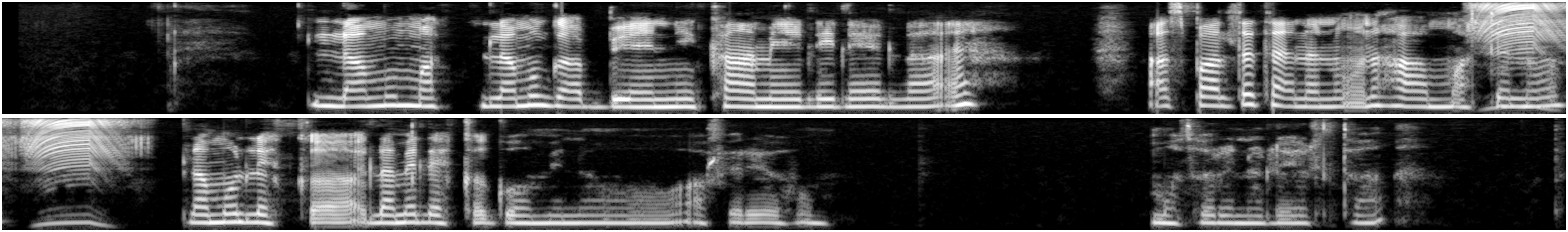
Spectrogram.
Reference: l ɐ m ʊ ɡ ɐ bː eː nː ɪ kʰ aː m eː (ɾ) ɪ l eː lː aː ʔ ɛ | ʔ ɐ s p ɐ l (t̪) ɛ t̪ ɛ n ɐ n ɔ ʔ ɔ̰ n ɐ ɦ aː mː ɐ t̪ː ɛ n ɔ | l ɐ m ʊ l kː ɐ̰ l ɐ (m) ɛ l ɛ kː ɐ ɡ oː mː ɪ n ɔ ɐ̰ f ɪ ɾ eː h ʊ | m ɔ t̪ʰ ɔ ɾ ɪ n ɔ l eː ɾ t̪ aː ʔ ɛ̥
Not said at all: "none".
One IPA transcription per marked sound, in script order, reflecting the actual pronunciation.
l, t̪, m

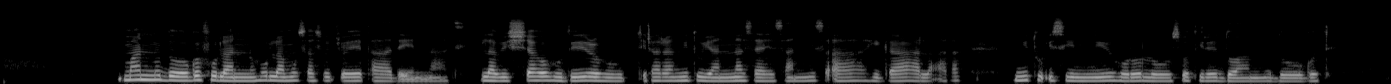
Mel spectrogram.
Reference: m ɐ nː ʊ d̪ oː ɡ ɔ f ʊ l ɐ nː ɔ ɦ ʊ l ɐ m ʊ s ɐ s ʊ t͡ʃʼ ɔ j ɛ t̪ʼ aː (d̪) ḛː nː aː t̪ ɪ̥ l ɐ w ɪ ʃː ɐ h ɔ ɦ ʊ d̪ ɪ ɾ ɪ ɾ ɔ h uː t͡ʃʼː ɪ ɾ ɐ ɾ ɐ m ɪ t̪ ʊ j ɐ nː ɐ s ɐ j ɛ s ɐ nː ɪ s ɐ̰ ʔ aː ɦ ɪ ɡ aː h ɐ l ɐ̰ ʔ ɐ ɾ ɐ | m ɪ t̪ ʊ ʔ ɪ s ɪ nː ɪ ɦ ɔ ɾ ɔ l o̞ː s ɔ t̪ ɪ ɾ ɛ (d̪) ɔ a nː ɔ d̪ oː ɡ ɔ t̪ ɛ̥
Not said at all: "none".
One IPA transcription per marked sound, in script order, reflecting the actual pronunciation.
d̪, d̪

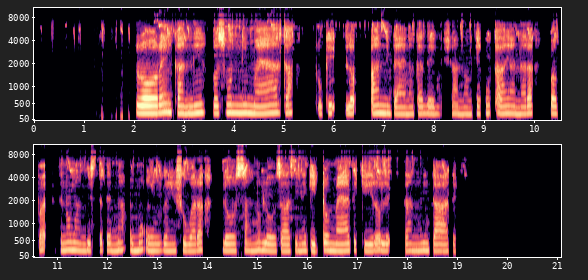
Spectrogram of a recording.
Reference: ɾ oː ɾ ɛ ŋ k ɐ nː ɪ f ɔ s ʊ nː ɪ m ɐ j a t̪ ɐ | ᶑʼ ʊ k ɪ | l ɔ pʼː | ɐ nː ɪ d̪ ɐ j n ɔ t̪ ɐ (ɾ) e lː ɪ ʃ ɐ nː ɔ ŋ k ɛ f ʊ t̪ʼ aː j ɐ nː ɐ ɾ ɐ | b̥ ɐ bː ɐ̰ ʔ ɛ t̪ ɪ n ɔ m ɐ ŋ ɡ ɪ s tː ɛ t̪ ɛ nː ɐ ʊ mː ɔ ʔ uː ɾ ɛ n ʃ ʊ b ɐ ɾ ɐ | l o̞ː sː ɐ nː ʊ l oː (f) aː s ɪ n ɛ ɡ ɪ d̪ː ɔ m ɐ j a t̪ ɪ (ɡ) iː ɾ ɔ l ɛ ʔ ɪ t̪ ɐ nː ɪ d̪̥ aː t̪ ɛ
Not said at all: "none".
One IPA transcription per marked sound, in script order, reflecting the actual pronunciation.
l, s, k

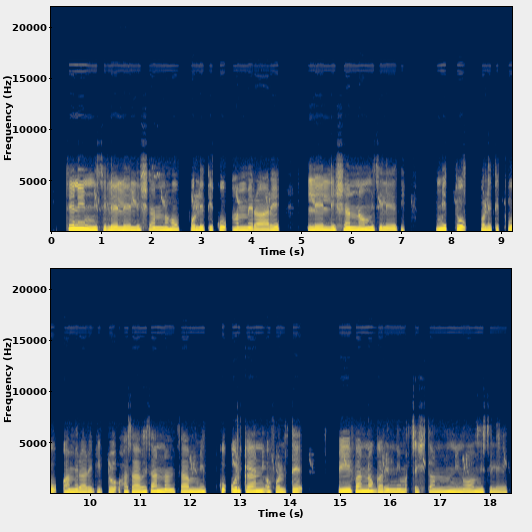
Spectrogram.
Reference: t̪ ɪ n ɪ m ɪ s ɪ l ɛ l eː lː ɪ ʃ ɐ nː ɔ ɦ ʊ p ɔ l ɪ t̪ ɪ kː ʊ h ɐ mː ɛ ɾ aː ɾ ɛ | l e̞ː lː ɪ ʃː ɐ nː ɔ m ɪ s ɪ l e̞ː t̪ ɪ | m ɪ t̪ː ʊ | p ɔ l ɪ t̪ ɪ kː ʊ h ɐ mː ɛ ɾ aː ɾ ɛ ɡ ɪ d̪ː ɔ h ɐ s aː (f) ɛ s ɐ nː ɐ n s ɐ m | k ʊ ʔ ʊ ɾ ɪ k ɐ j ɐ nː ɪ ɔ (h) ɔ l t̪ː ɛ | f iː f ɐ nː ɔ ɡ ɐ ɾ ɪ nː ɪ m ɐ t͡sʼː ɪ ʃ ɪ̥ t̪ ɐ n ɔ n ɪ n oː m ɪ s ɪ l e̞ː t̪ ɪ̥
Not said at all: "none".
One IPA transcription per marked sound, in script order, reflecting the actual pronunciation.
f, f

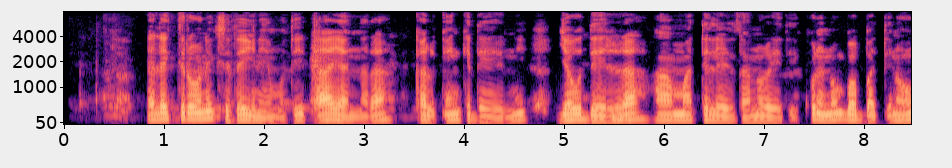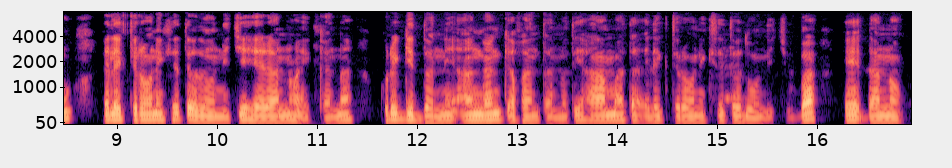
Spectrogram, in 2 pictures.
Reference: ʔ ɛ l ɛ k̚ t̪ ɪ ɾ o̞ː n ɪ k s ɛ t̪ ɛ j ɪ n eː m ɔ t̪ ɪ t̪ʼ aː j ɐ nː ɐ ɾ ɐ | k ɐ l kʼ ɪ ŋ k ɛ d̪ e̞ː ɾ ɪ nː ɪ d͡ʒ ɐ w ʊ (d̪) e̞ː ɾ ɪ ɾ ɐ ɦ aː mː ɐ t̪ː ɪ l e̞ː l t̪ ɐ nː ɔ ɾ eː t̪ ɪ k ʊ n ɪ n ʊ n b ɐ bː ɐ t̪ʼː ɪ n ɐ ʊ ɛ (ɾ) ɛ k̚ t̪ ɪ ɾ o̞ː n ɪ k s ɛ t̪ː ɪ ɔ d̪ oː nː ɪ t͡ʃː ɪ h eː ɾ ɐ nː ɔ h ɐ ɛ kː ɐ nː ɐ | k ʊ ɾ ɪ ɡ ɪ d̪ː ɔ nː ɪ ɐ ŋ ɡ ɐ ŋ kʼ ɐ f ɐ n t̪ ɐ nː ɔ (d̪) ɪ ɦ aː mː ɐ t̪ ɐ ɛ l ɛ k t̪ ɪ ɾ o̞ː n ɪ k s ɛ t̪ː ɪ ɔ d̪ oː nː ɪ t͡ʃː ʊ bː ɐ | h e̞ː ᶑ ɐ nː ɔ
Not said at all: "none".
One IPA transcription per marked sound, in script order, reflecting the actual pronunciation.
d̪, l, t̪

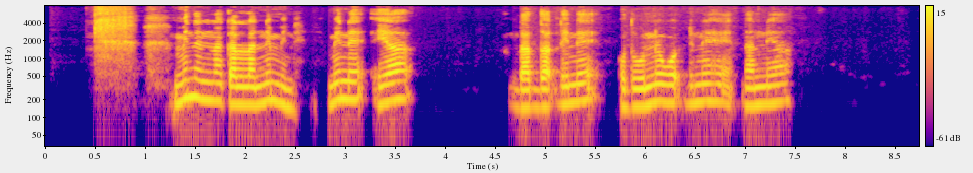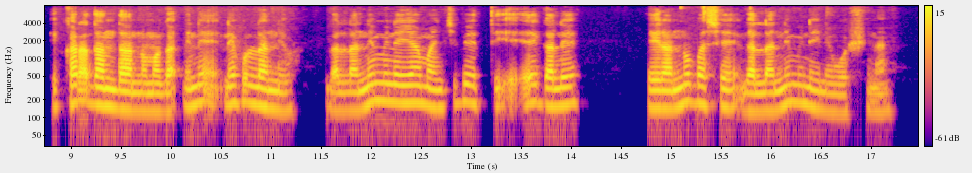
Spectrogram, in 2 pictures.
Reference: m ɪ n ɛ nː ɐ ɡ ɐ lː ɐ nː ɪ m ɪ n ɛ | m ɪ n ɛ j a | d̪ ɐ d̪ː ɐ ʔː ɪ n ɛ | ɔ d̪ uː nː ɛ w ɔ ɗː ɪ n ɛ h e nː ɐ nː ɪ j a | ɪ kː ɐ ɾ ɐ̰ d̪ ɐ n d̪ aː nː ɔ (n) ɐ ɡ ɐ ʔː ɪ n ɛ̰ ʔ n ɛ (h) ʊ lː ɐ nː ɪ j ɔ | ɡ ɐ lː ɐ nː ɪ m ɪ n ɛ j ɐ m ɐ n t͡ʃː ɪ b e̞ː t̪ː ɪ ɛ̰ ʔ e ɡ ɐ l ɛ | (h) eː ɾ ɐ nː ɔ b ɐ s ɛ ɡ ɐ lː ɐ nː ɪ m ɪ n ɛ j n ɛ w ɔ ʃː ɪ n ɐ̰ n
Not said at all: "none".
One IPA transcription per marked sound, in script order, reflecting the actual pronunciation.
m, f, h

